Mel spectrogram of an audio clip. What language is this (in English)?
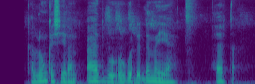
Somali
